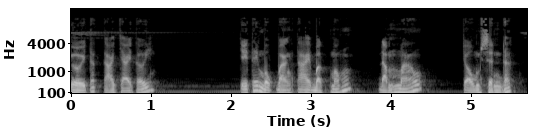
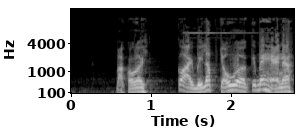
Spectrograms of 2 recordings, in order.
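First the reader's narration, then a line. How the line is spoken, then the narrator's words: Shout. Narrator (Vietnamese): một người la lên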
